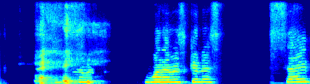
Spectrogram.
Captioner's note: laughing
